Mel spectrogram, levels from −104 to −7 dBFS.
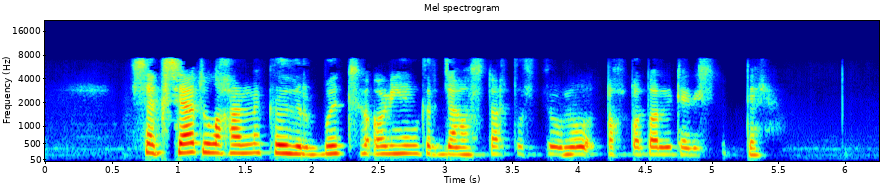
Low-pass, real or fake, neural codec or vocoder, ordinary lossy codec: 7.2 kHz; fake; codec, 16 kHz, 1 kbps, X-Codec, HuBERT features, trained on general audio; MP3, 48 kbps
